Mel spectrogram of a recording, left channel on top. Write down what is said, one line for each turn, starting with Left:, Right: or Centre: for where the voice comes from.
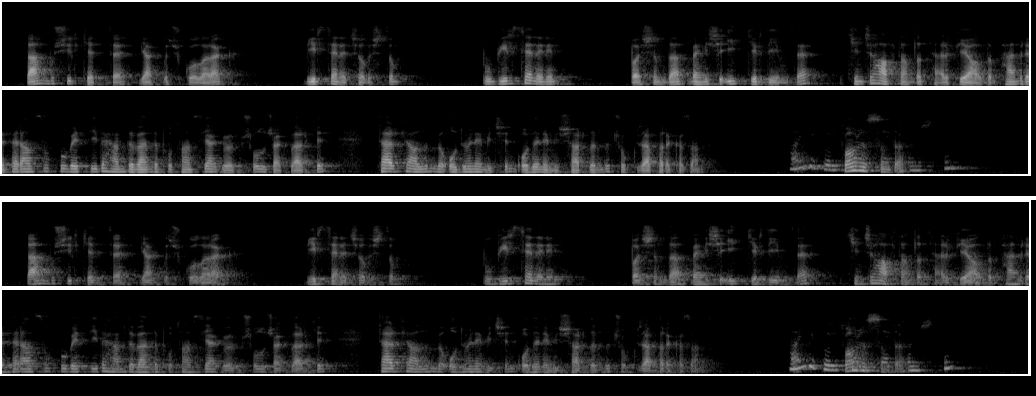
Left: Ben bu şirkette yaklaşık olarak bir sene çalıştım. Bu bir senenin başında ben işe ilk girdiğimde ikinci haftamda terfi aldım. Hem referansım kuvvetliydi hem de bende potansiyel görmüş olacaklar ki terfi aldım ve o dönem için o dönemin şartlarında çok güzel para kazandım.
Right: Hangi pozisyonda
Left: Sonrasında
Right: başlamıştım?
